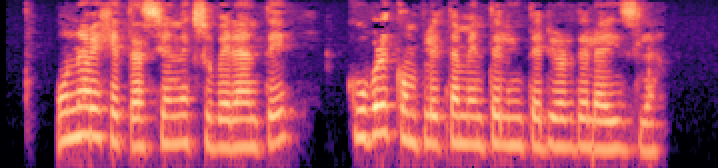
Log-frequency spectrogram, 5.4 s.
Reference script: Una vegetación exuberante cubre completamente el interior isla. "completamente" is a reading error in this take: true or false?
false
